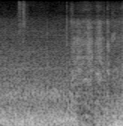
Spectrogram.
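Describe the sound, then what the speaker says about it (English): Land Rover Discovery engine catching on the first try, a short crank and then a steady mid-pitched running rumble close by, with no voices. "Starts straight off, no weird or funny sounds, squeaking sounds."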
